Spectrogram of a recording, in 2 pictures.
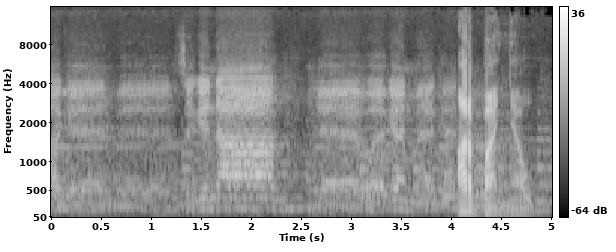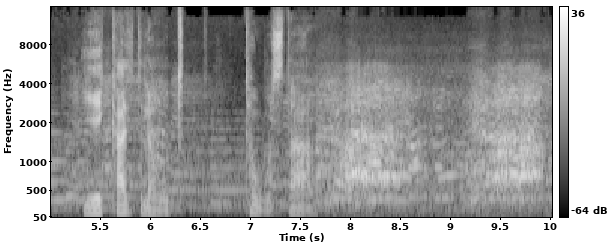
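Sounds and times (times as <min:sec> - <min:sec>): vocal chanting with held notes: 0:00.0 - 0:10.0.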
